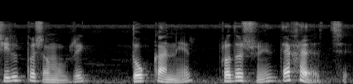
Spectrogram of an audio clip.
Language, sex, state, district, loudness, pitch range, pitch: Bengali, male, West Bengal, Alipurduar, -19 LUFS, 130-170 Hz, 150 Hz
